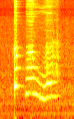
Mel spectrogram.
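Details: Female pet Chihuahua trained to 'say' I love you indoors: a short yelp followed by a long sliding, whining vocalization that dips in pitch and then lifts, like imitated speech, in a quiet room.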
